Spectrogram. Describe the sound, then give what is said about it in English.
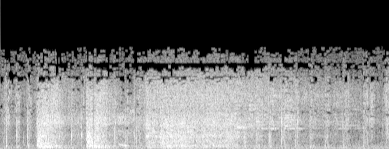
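Gunfire as police corner an armed man at a wall: a few sharp cracks stand out near the start inside a loud, dense roar of noise that runs through the whole clip. “You didn't have to shoot, did you?”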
